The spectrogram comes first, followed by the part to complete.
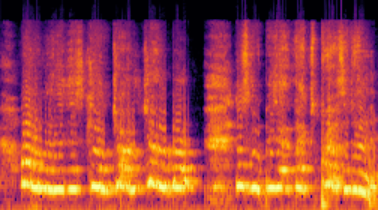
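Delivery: very high, tearful blubbering wail. Retelling a man's reaction to news, imitating someone crying. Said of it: "He crying like".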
